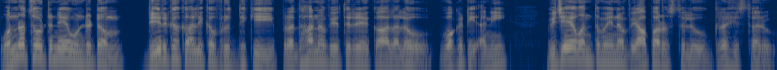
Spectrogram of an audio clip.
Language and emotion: Telugu, neutral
